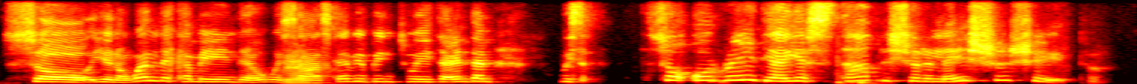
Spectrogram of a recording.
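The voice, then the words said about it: Exotic foreign accent. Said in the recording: “my accent, because I'm exotic”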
